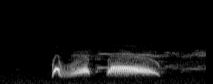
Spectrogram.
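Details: A single mellow spotted dove phrase, used for exciting decoy birds in training: a sharp short note bending downward, then a drawn-out low coo, with faint soft tones trailing after it.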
